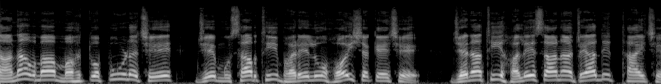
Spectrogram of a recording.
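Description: Damaged data in a compressed stream shows up three times in the speech: from 0.34 to 0.36 s, at 2.54 s, and at 5.78 s. Each time, corrupted bytes in the coded stream leave the decoder unable to read the frames at that point. It loses its place and hunts for the next valid frame header before playback resumes. Each break is a brief chirp or blip of only a few hundredths of a second.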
